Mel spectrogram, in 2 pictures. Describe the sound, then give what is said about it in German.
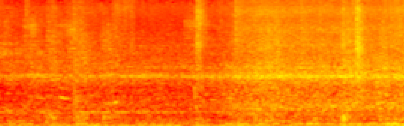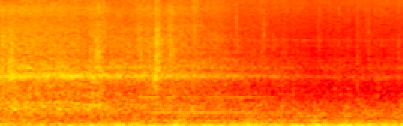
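A train travelling from Siberia to Moscow rolls steadily along the rails, a dense low rumble with a faint high whine and occasional sharper clicks, staying loud and even throughout with no voices. “Der Ausblick aus dem Zugfenster ändert sich auf dem Weg von Sibirien nach Moskau nur unwesentlich.”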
